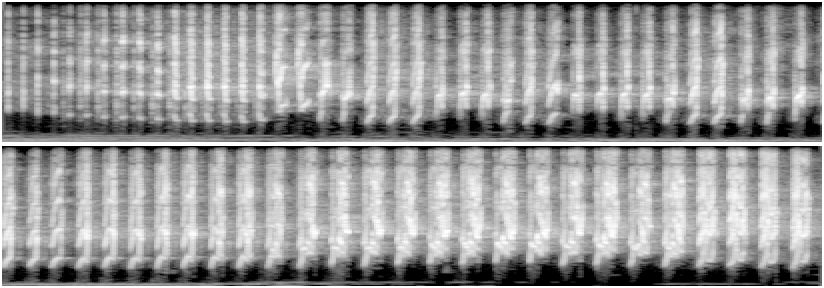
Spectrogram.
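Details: Chattering cendet song from a long-tailed shrike: a fast, steady trill of high, ticking notes, about three per second, building in loudness toward the end, with a low hum underneath in the first half.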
